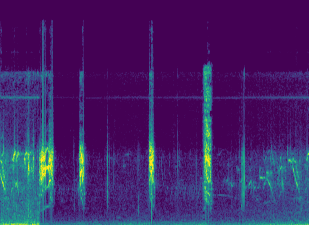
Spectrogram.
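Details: Captive female double-collared seedeater calling to excite males, with four quick high thin chirps spread across a few seconds after an opening burst of noise.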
